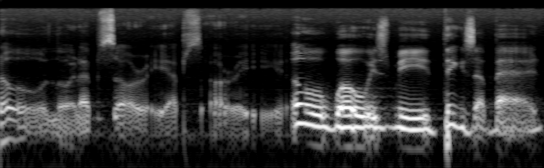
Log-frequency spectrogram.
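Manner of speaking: very soft, low, slow mock lament; timid. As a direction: murmur a feeble, woeful prayer. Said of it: "Not the most timid one".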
